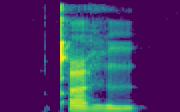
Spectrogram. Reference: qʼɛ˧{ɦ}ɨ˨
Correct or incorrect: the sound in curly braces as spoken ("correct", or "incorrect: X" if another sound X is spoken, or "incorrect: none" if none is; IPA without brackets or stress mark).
correct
